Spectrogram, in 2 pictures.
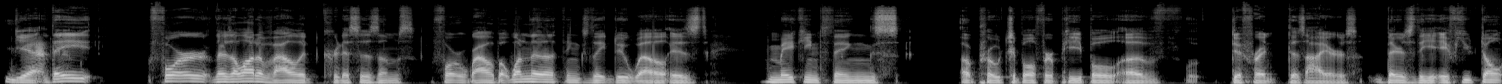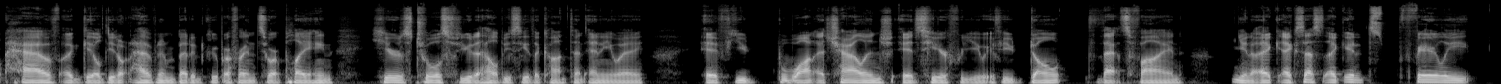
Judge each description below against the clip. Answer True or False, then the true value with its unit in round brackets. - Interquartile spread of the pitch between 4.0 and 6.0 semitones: False (3.4 semitones)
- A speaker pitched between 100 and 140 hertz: False (90 Hz)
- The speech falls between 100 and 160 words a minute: True (155 wpm)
